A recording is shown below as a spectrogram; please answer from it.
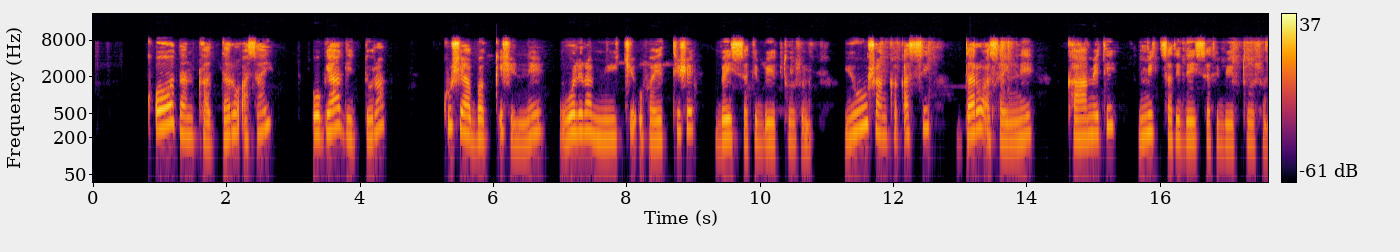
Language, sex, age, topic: Gamo, female, 36-49, government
